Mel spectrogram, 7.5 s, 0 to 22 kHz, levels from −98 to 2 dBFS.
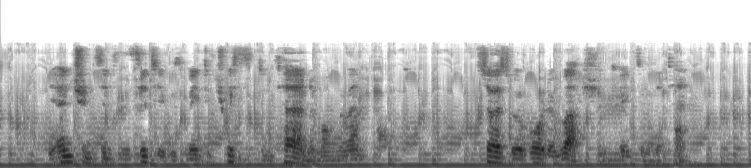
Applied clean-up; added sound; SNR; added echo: none; Musical instrument; 5 dB; none.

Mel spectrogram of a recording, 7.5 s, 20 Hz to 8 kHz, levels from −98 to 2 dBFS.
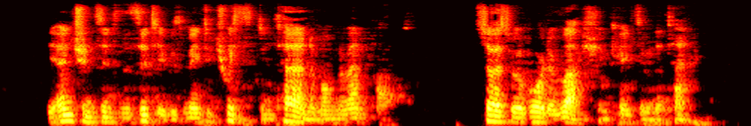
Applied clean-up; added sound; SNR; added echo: none; none; none; none.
